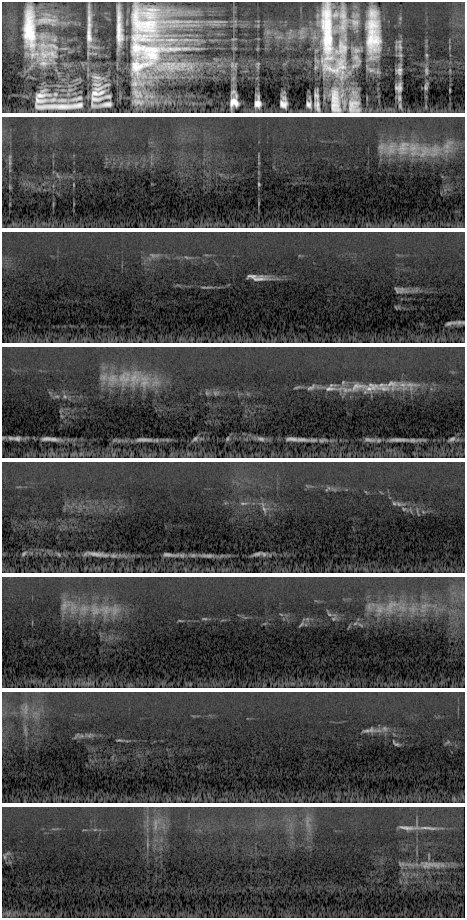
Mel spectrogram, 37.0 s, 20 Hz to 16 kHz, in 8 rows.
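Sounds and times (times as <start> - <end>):
soft hiss: 0.0 - 37.0
speech: 0.2 - 1.6, 3.2 - 4.1
laughter: 1.3 - 6.3
bird low hooting or cooing outdoors: 13.6 - 21.4.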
